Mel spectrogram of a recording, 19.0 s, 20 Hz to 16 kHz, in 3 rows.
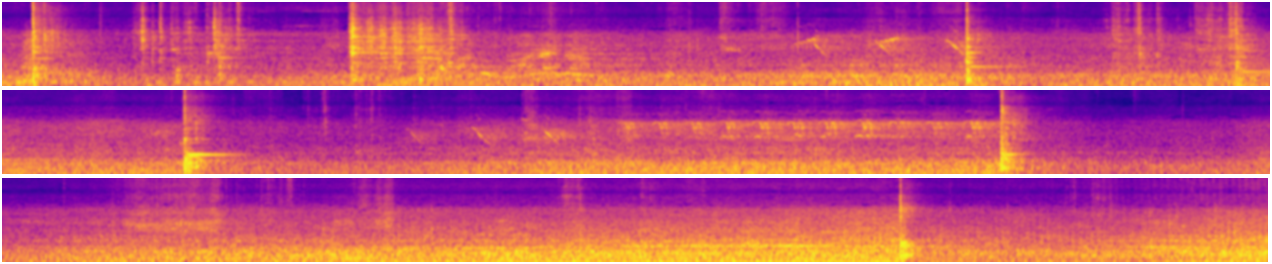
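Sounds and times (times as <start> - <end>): metal shovel scraping rubble: 0.1 - 2.8, 4.7 - 6.5.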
